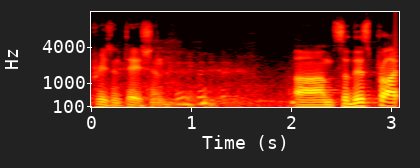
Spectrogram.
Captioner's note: laughter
